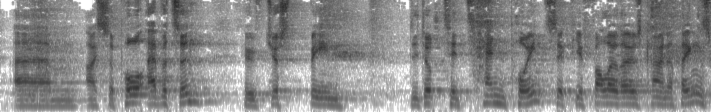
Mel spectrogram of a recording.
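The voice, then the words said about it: Scouse Liverpool accent. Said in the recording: “You might pick up a bit of my Scouse accent because I'm from Liverpool”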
